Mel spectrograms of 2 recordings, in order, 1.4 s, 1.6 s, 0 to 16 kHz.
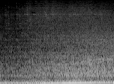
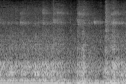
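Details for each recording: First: Porsche 356 air-cooled flat-four with dual carburetors, dead cold, reference for a Beck 550 Spyder replica: deep steady low idle about 700-800 rpm on throttle hold, even beat and no stumbles, running smoothly. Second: Beck 550 Spyder replica, VW-type flat-four with Dellorto carbs, after a jet cleaning at startup: a rough, loping idle with uneven pulses; all four cylinders now seem to fire but do not pull equally, still out of balance.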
